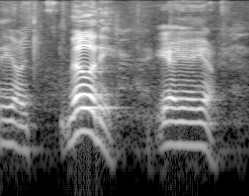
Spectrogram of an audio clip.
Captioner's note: voiceover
